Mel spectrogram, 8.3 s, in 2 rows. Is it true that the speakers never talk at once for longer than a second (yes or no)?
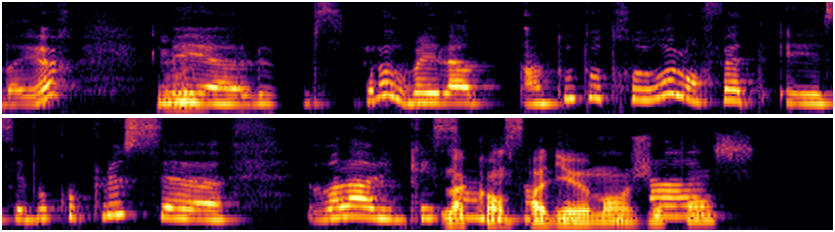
no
